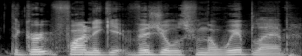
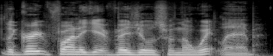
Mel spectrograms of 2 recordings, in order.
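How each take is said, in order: First: "web" ending in b, in place of "wet"; misread word. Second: "wet" ending in t before "lab"; corrected word. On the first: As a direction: say "web lab" with a b closing "web". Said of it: "sorry, that's gonna be wet lab". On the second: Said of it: "that's gonna be wet lab". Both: Real, not acted.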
